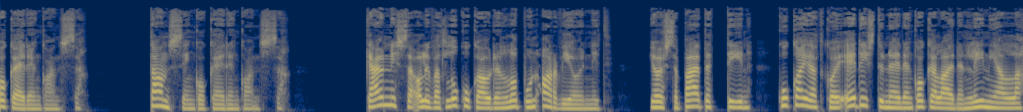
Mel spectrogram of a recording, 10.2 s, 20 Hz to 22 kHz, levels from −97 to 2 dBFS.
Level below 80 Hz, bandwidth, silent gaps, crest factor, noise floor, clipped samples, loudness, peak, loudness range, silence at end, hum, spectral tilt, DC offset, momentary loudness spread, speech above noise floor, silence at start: -62 dBFS; 16.5 kHz; 1.14-1.18 s, 1.24-1.47 s, 3.25-3.65 s, 6.38-6.47 s; 18 dB; under -90 dBFS; under 0.1%; -22 LUFS; -4 dBFS; 5 LU; 0 s; none; -5.5 dB/octave; under 0.1%; 11 LU; over 69 dB; 0 s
